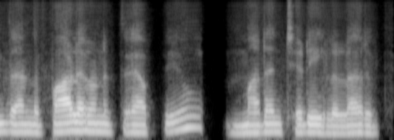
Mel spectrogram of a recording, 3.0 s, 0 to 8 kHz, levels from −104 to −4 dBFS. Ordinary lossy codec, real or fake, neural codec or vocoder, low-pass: none; fake; codec, 16 kHz, 0.7 kbps, FocalCodec; none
